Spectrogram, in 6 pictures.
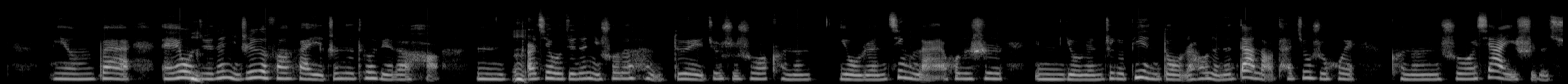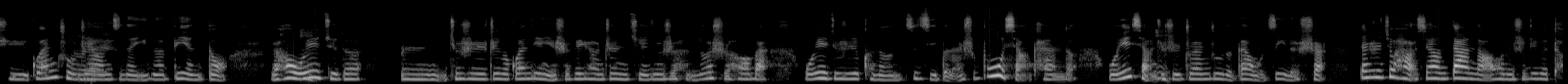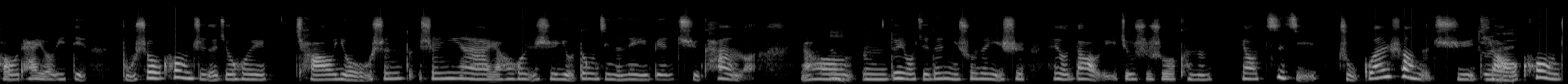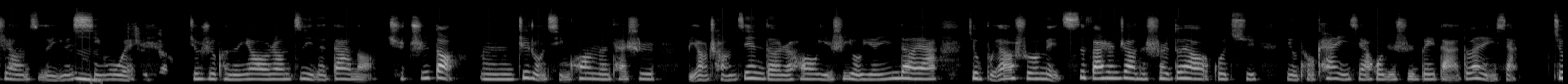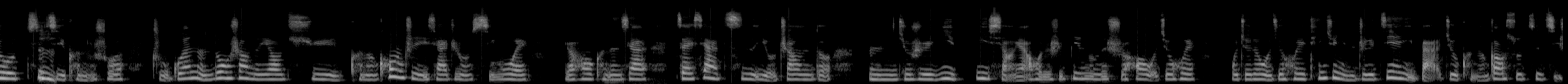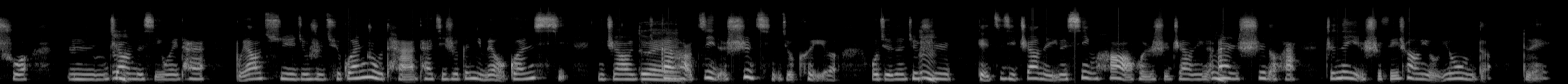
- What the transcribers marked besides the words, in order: distorted speech; static
- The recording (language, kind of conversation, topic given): Chinese, advice, 在多人共享空间里，我该如何管理声音和视觉干扰来保持专注？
